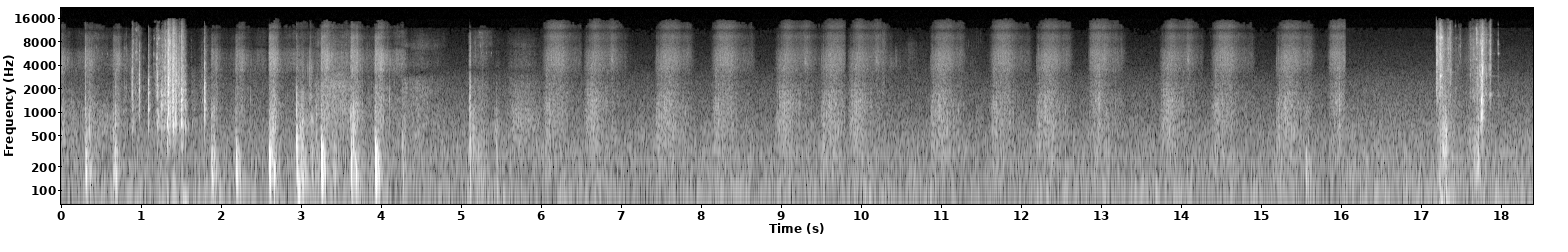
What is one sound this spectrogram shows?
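A game character crawls through grass with rustling steps.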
